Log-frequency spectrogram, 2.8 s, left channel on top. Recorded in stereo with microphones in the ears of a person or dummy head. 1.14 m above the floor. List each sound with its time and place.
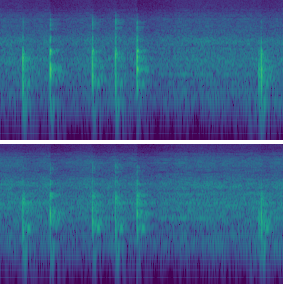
0.2 s knocking: 30° left (ahead or behind), 1.0 m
